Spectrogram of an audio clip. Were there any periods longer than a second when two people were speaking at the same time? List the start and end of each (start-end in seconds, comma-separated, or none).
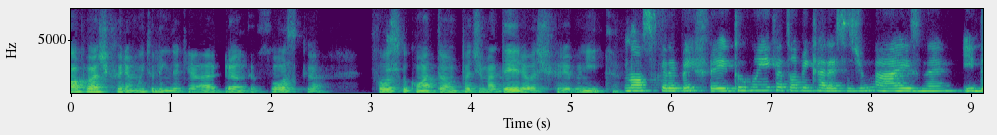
none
